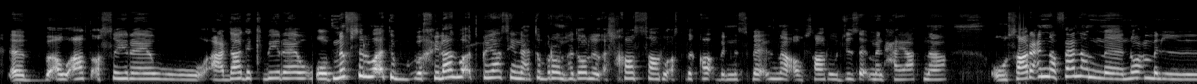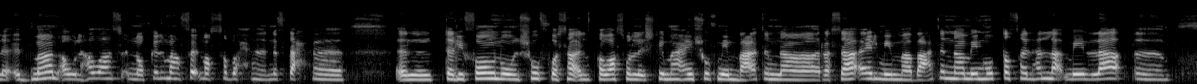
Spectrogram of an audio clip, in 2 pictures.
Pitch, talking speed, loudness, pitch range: 250 Hz, 135 wpm, -19 LUFS, 230-270 Hz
